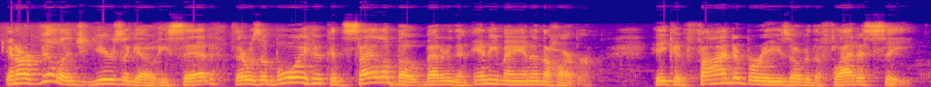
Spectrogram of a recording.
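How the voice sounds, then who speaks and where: A man's voice: on the high side, lo-fi sound. A man speaking in a playful, informal storytelling style for children, into a computer microphone. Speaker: storyteller, host reading picture books aloud. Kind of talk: casual chatty introduction and expressive read-aloud for children.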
